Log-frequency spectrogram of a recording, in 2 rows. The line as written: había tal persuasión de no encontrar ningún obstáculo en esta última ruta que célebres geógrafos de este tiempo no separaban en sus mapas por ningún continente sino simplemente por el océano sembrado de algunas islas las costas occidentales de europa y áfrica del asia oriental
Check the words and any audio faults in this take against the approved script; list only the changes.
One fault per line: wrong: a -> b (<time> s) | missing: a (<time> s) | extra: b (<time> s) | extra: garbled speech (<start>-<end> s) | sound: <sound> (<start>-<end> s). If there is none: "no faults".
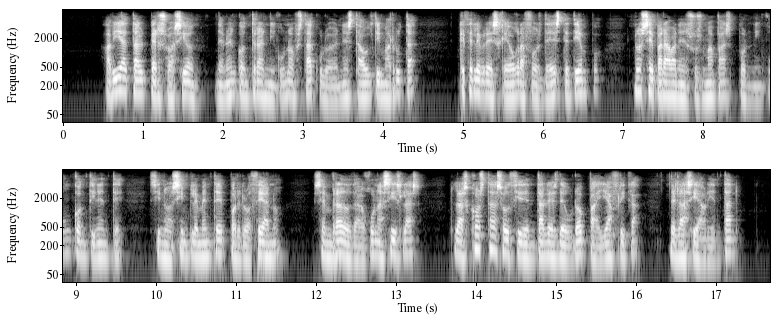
no faults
